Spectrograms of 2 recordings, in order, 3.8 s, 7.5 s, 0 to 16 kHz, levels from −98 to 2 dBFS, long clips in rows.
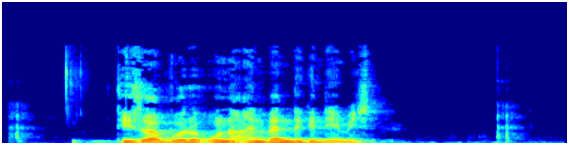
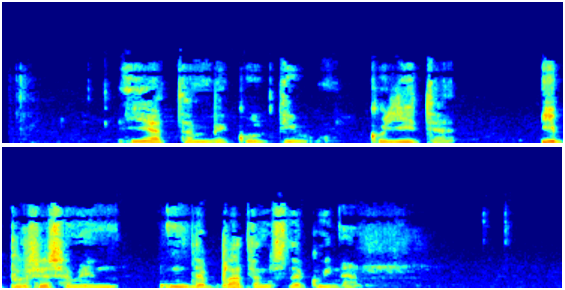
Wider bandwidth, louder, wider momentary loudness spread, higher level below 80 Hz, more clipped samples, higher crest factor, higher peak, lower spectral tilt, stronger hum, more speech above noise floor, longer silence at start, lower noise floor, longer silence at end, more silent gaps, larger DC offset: about the same, 10.5 kHz vs 10 kHz; first, -25 LUFS vs -30 LUFS; second, 8 LU vs 15 LU; first, -50 dBFS vs -56 dBFS; neither; second, 16 dB vs 24 dB; second, -12 dBFS vs -8 dBFS; first, -7.5 dB/octave vs -3.5 dB/octave; neither; about the same, 45 dB vs 48 dB; about the same, 0.8 s vs 0.8 s; second, -69 dBFS vs -78 dBFS; first, 1.35 s vs 1.1 s; neither; neither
